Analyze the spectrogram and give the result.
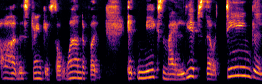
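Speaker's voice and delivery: put-on sultry Brazilian accent. Retelling what a woman said about her drink: imitating a sexy Brazilian accent. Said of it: "She had this super sexy accent".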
